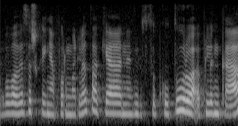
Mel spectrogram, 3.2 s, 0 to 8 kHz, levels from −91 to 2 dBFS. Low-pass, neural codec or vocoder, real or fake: 7.2 kHz; none; real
